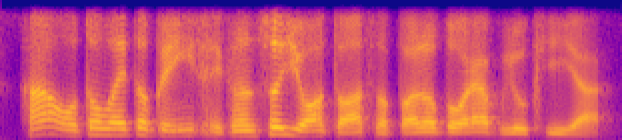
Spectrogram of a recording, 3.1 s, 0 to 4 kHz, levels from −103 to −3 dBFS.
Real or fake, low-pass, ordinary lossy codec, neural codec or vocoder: fake; 3.6 kHz; none; codec, 24 kHz, 0.9 kbps, WavTokenizer, large speech release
